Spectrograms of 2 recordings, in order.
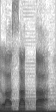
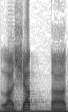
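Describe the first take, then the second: First: The consonant is a plain s sound. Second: The consonant is a breathy sh sound. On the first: The speaker calls it wrong. "tidak boleh lasatta" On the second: The speaker calls it right. "ada huruf shin, jadi harus sedikit mulutnya didesahkan"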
